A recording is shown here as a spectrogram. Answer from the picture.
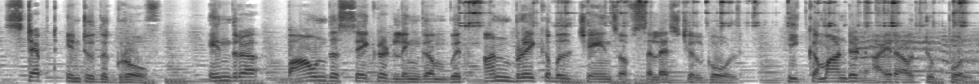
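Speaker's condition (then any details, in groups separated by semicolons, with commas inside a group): No condition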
